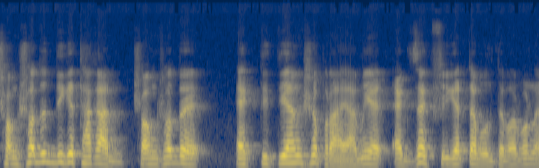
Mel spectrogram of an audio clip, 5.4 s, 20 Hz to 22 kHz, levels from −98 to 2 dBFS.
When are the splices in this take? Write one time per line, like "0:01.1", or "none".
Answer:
0:01.2
0:02.2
